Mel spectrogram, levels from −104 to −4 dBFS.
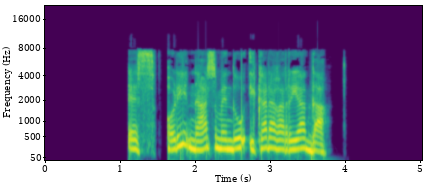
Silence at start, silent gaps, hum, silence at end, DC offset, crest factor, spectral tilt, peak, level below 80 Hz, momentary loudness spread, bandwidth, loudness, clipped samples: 1.1 s; 1.55-1.62 s; none; 1.3 s; under 0.1%; 12 dB; -5 dB/octave; 0 dBFS; -42 dBFS; 6 LU; 8 kHz; -10 LUFS; under 0.1%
